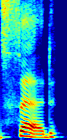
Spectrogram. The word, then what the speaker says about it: said: word parts for example the AI in said says e short e not a long a incorporate cumulative review of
